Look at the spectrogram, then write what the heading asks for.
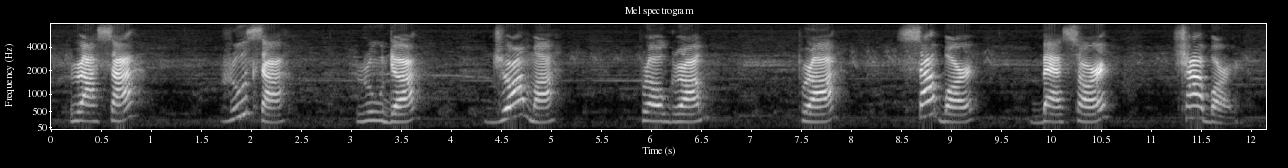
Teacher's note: R in Malay is similar to the English R, although is ruled very gently, especially when a final position. For example, an initial position, rasa, rusa, ruda, drama, program, pra, sabar, besar, chabar.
